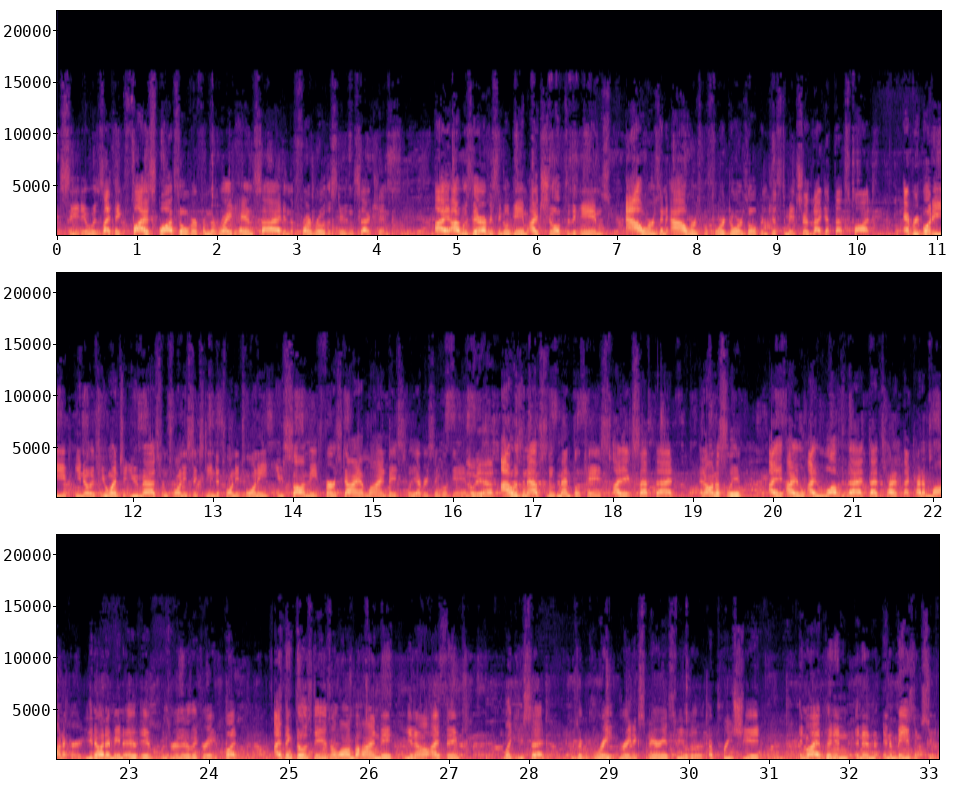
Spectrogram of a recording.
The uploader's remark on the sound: Coming to you LIVE from the Hangar Pub and Grill in Amherst before the "Chill the Bill" game against UConn.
